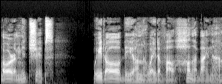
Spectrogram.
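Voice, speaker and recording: In a put-on character voice, a man speaks raspy and very deep at a moderate pace with lively intonation against a quiet background. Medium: read story. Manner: commanding, gruff.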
